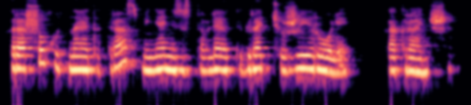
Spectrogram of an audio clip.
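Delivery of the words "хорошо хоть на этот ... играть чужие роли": plain reading voice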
